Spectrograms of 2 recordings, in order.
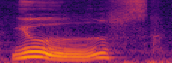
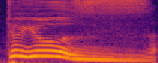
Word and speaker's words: use: Use, to use. Use as a noun, to use as a verb, you are stressing z.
